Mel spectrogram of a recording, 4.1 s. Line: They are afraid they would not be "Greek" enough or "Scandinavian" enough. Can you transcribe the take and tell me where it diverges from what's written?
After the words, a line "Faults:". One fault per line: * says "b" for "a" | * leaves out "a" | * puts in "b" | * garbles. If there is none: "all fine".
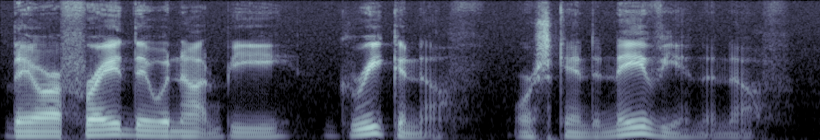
They are afraid they would not be "Greek" enough or "Scandinavian" enough.
Faults:
all fine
